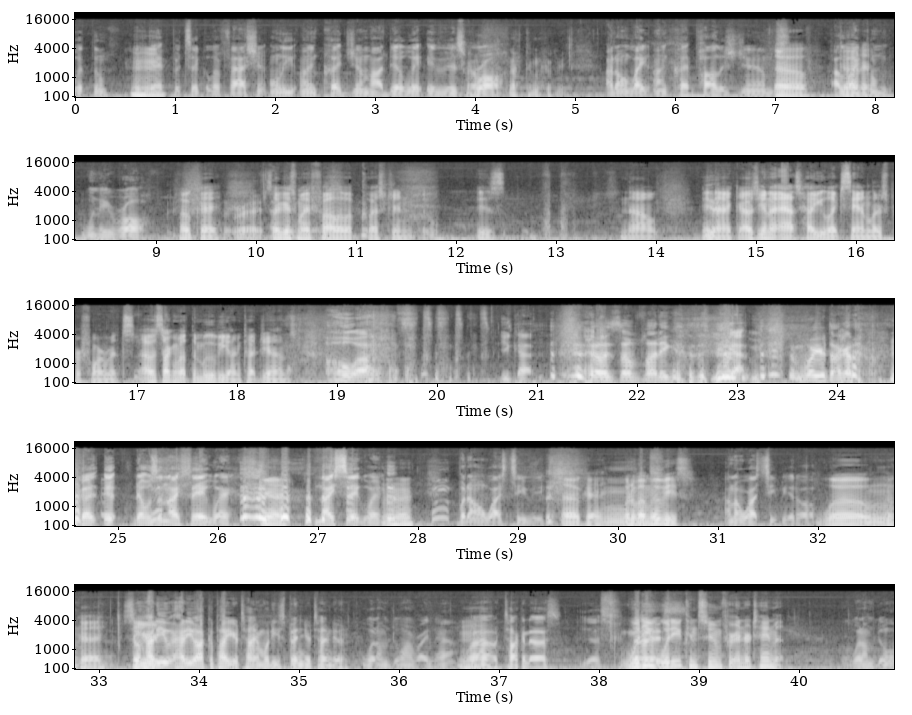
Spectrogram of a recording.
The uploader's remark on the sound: We set up outside a flea market to see what sort of old crap people bought. Recorded on 1/16/21 at John Marshall High School in Los Angeles.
